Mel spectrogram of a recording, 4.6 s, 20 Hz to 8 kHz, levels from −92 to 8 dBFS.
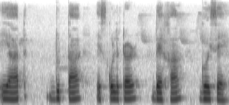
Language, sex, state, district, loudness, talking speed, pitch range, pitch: Assamese, male, Assam, Sonitpur, -20 LUFS, 65 wpm, 140-155 Hz, 145 Hz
